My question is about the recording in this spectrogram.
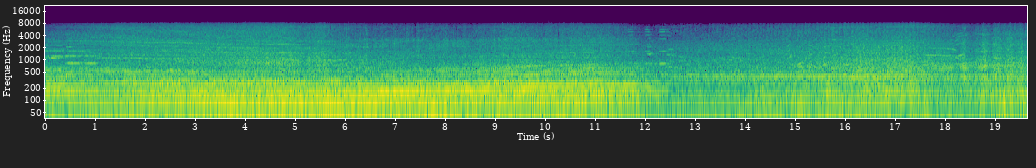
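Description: Jawa 350 OHC engine running under way, its pitch climbing steadily as it pulls, then falling away sharply about twelve seconds in as it slows, before running on at an even pace.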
